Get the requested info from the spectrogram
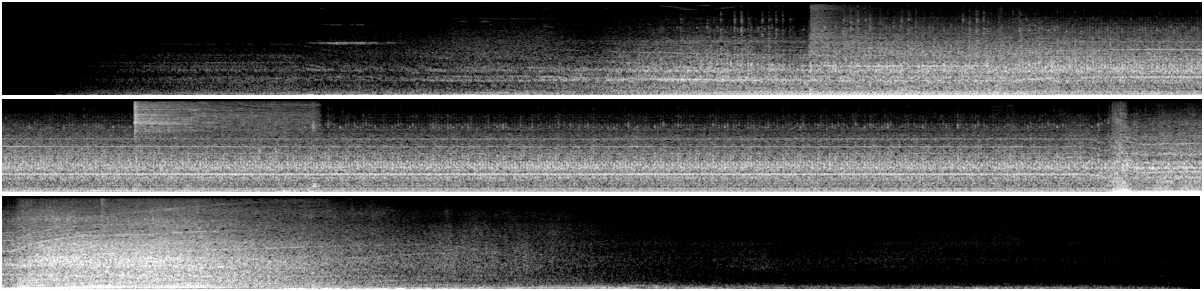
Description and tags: Bus Volvo
volvo bus stopping, standind and going
station, bus, stoping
